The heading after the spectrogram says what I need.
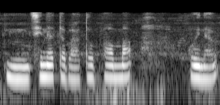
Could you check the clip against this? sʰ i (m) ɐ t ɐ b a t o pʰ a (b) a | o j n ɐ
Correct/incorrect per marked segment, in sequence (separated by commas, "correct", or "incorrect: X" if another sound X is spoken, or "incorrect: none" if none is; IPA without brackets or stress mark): incorrect: n, incorrect: m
